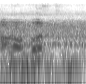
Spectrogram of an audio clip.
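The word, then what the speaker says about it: hour: इसका प्रोनाउंसिएशन जब करते हैं तो क्या होता है, आवर, और ये साउंड जो है वो क्या है, वॉवेल है, इसीलिए इसके पहले क्या लग जाएगा, एन लग जाएगा।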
